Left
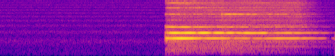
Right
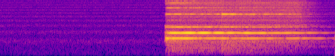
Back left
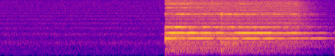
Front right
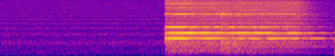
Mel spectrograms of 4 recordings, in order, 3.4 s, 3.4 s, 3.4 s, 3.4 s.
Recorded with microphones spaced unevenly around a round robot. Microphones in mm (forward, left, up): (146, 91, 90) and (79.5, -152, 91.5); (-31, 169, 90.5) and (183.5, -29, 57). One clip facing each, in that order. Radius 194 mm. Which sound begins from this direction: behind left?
A bell, at 1.7 s.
